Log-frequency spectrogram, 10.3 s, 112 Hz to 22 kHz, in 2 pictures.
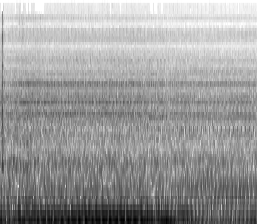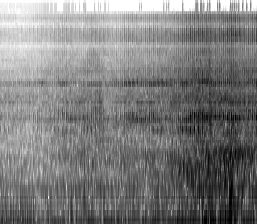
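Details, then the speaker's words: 2014 Subaru Forester XT 2.0 turbo FA20, 130,000 miles, stock: steady idle hum then a regular knock about four per second growing louder with throttle; no codes, still full boost; spun rod bearing. "only hear it when you push on the gas pedal. No codes. Still making boost."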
